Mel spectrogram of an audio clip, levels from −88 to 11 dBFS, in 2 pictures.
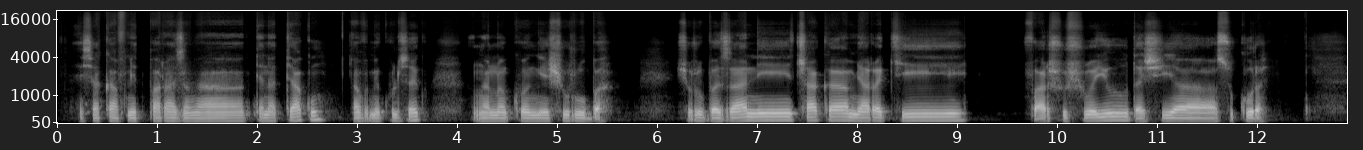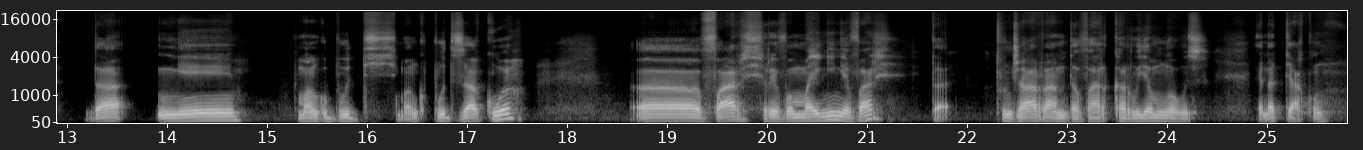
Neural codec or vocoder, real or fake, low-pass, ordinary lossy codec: autoencoder, 48 kHz, 128 numbers a frame, DAC-VAE, trained on Japanese speech; fake; none; none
